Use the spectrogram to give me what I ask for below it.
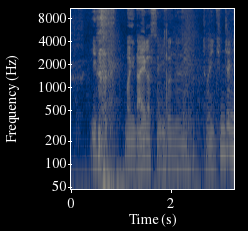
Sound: laugh

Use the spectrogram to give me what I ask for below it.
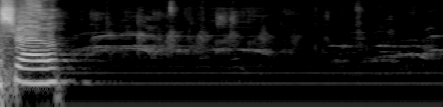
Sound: audience cheering and clapping

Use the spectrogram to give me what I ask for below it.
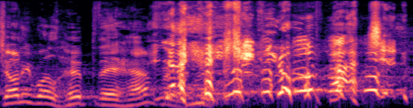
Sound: laughter

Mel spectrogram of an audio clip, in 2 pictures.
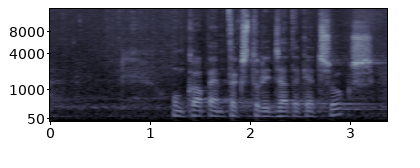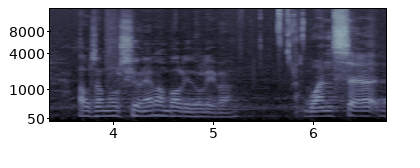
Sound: speaking catalan

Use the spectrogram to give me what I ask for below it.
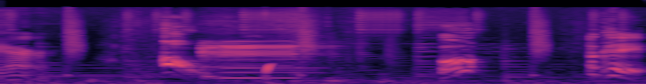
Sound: buzzer

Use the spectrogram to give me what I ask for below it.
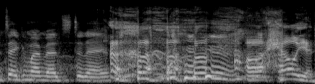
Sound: all laughing

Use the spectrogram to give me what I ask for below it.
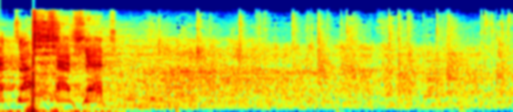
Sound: audience laughing

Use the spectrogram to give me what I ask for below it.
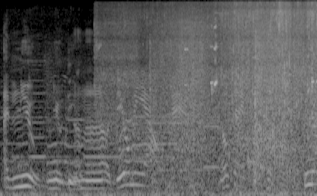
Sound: lightning; water running

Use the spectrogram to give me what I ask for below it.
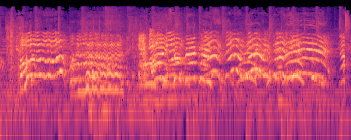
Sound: all laughing and squealing in excitement

